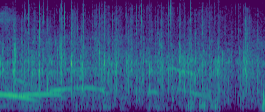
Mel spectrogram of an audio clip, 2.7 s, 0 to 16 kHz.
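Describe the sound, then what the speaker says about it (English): A graduating class at a 2012 high school commencement applauds itself, a dense, steady wash of clapping from a large crowd with scattered voices and cheers woven through it. "Give yourselves a round of applause."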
